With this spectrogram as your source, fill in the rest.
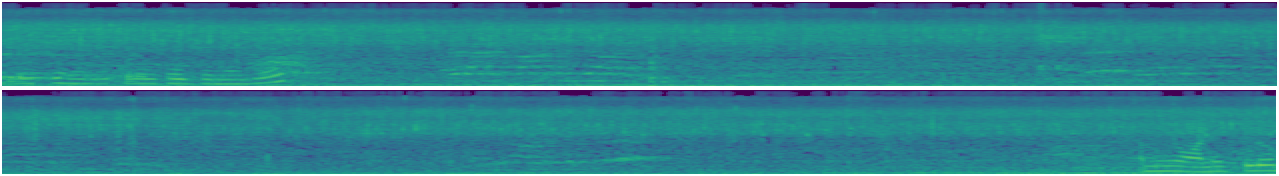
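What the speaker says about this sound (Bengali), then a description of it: "মাছগুলো সুন্দর করে ভেজে নেব।" Lote fish frying in hot oil, a continuous bright sizzle and crackle filling the whole stretch at steady strength, with brief faint voice fragments underneath.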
